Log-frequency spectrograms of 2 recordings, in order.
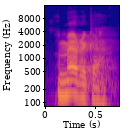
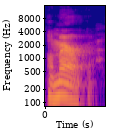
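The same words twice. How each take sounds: First: "America" with all syllables evenly weighted; level out the stress on "America"; Khmer-style "America", no syllable standing out. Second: "America" with MER punched louder; stress on MER. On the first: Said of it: "it's gonna be even". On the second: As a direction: lean hard on the second syllable of "America". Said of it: "stress tends to go on the mer". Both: Shown as a demonstration.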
